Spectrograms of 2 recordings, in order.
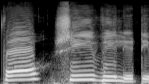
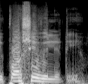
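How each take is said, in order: First: पॉसिबिलिटी slowly, syllable by syllable; split into syllables. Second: Said in the usual way. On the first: Shown as a demonstration. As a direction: stretch each beat of पॉसिबिलिटी, पॉ-सि-बि-लि-टी. (पॉसिबिलिटी को खंडों में धीरे बोलना) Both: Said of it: "आ रहा है कि नहीं".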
